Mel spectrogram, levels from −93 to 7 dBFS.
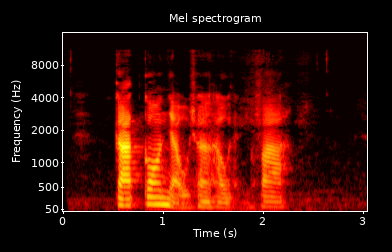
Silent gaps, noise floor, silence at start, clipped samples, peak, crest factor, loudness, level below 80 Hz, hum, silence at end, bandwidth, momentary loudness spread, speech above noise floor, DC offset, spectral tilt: none; -68 dBFS; 0.55 s; under 0.1%; -2 dBFS; 26 dB; -24 LUFS; -60 dBFS; none; 0.85 s; 11.5 kHz; 17 LU; 43 dB; under 0.1%; -6.5 dB/octave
